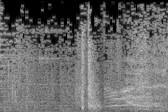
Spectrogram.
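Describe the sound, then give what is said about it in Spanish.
Dull blows land as fists strike the stomach and leg during a fight on the metal boom of a crane, a short thudding impact rising sharply out of steady background noise. “Moyaka le agarra del cuello, Bon le sujeta la mano y le golpea el estómago y la pierna.”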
